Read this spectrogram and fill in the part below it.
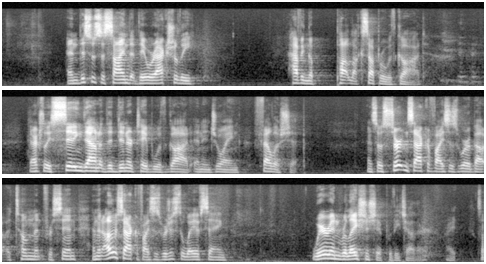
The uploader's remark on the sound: Sermon audio from the LBC worship service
